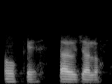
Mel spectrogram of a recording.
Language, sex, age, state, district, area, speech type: Gujarati, male, 18-30, Gujarat, Ahmedabad, urban, conversation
